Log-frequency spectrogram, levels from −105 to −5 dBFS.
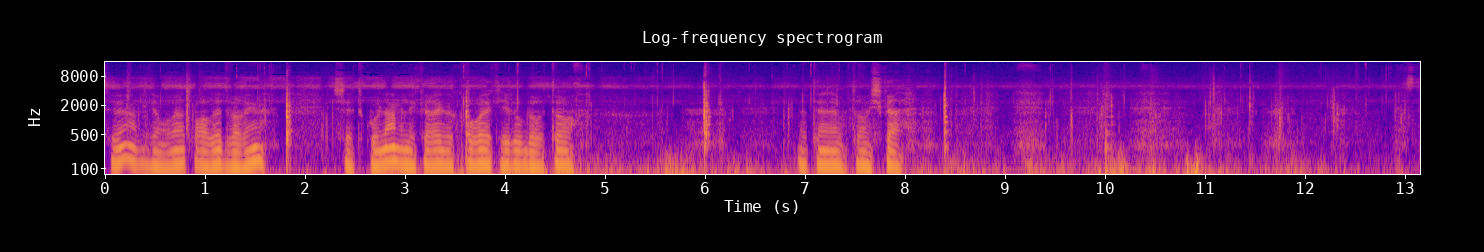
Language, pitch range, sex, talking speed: Hebrew, 100-115 Hz, male, 80 wpm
